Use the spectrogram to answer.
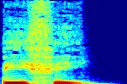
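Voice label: "beefy", English, British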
